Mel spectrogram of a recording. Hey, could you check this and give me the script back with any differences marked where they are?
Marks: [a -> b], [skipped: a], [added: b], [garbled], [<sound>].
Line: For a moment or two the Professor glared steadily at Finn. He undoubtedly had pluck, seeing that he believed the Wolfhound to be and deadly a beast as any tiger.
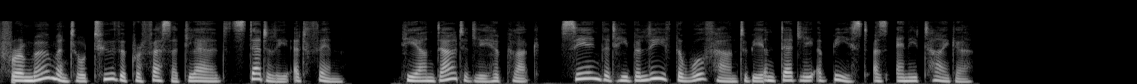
For a moment or two the Professor glared steadily at Finn. He undoubtedly had pluck, seeing that he believed the Wolfhound to be and deadly a beast as any tiger.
